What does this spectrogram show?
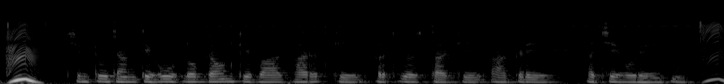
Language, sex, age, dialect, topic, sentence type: Hindi, male, 25-30, Garhwali, banking, statement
